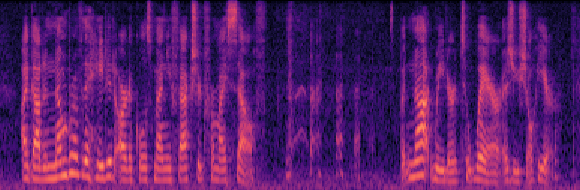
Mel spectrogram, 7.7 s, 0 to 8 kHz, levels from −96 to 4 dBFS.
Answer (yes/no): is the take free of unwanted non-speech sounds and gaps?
no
